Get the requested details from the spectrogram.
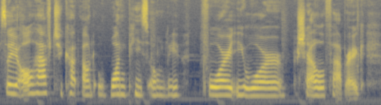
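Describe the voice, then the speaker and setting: Very slowly, a woman with a German accent talks in a fairly high pitch and a monotone, flat intonation. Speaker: sewing content creator and author. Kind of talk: self-promotion; sewing tutorial.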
